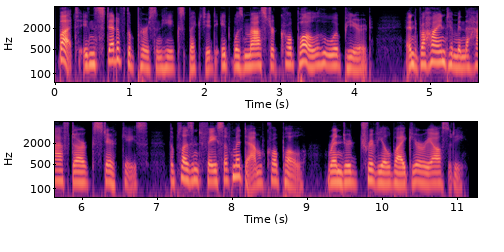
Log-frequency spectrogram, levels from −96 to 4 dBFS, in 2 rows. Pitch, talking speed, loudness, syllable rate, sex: 160 Hz, 165 wpm, -23 LUFS, 5.4 syllables/s, female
